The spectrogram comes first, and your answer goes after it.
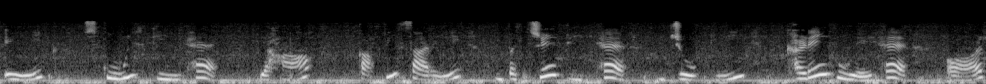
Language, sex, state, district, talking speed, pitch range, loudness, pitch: Hindi, female, Chandigarh, Chandigarh, 95 wpm, 205-320 Hz, -14 LUFS, 240 Hz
